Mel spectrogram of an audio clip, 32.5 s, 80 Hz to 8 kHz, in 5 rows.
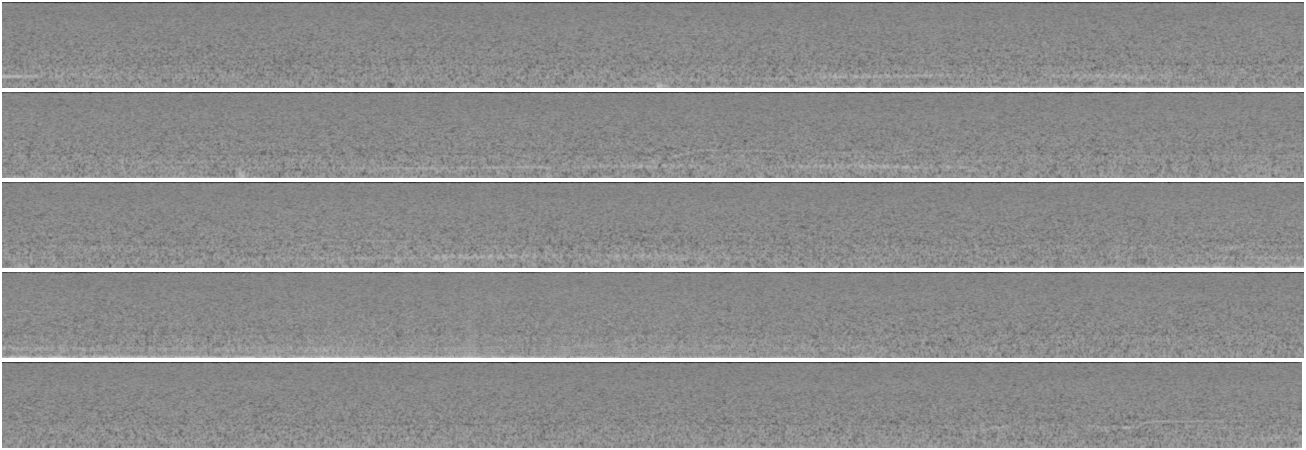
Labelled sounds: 9.9	10.1	humpback whale, 0.80 to 1.1 kHz
31.7	32.1	humpback whale, 0.80 to 0.99 kHz

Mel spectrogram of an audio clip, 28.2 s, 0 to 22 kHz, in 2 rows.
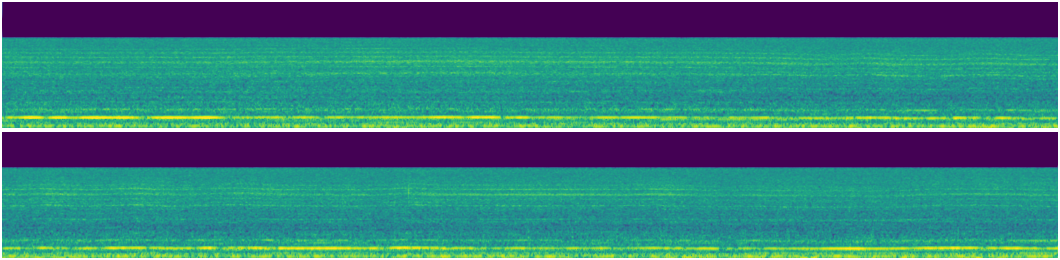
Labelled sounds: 10.3	10.9	vessel noise, 3.2 to 4.1 kHz
19.2	19.8	vessel noise, 2.3 to 4.2 kHz
26.7	27.0	vessel noise, 3.4 to 3.5 kHz

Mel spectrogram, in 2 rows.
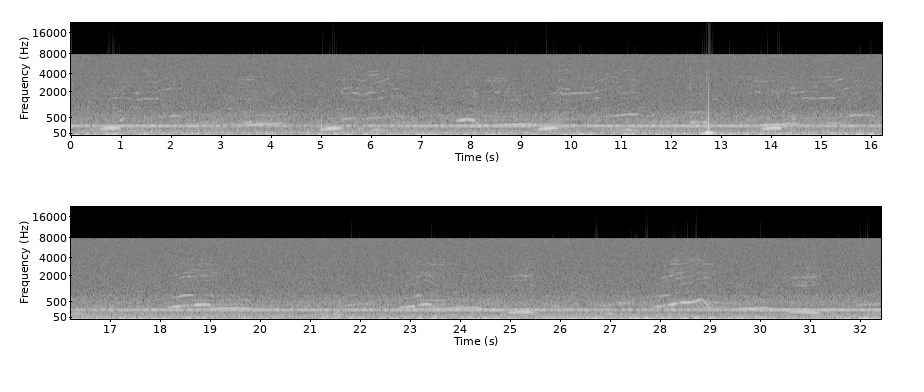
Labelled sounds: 1.3	2.1	humpback whale, 1.3 to 2.4 kHz
5.6	6.9	humpback whale, 1.7 to 4.4 kHz
10.4	11.4	humpback whale, 1.7 to 3.5 kHz
13.6	14.0	humpback whale, 3.0 to 3.1 kHz
14.4	15.5	humpback whale, 1.4 to 3.4 kHz
18.6	18.8	humpback whale, 2.5 to 2.6 kHz
23.1	23.7	humpback whale, 1.8 to 3.2 kHz
25.0	25.4	humpback whale, 1.8 to 2.1 kHz
28.0	28.6	humpback whale, 1.7 to 3.2 kHz
30.7	31.0	humpback whale, 1.2 to 1.4 kHz

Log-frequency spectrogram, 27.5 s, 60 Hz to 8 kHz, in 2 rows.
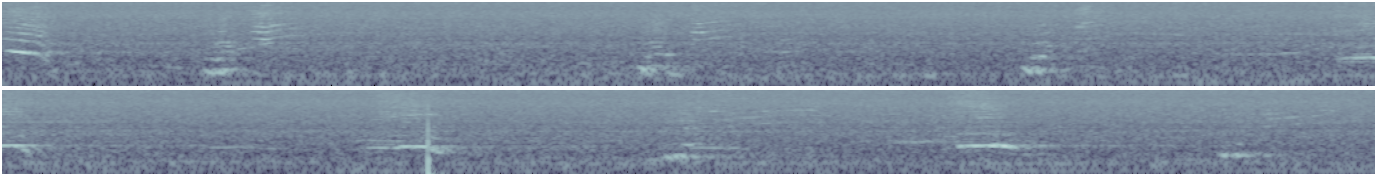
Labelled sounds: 0.0	0.4	humpback whale, 0.80 to 2.2 kHz
2.5	3.1	humpback whale, 0.83 to 2.3 kHz
6.9	7.3	humpback whale, 0.93 to 2.5 kHz
13.5	13.9	humpback whale, 2.2 to 2.3 kHz
21.1	21.9	humpback whale, 1.5 to 2.6 kHz

